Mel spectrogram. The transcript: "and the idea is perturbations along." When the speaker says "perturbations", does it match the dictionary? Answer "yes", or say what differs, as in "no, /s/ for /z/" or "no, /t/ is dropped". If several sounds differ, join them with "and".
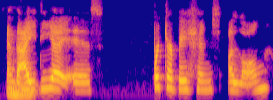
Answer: no, /s/ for /z/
